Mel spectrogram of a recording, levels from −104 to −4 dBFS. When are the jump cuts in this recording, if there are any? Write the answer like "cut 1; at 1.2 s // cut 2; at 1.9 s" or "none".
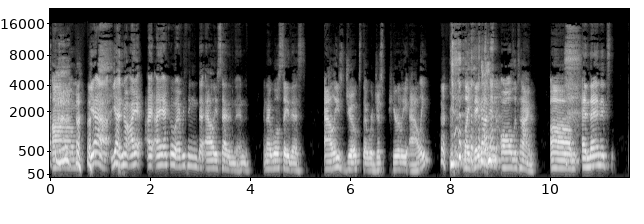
none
